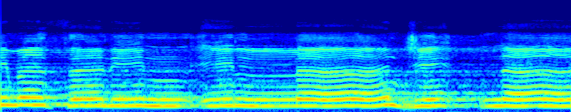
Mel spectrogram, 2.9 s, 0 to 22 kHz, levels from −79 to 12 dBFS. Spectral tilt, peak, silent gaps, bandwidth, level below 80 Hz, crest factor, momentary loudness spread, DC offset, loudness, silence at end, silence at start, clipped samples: -5.5 dB/octave; -6 dBFS; none; 8.8 kHz; -64 dBFS; 12 dB; 4 LU; under 0.1%; -19 LUFS; 0 s; 0 s; under 0.1%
